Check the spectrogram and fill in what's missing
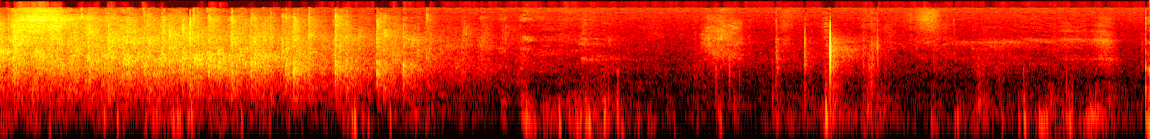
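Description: A church audience at a Busan presbytery evangelism camp forum claps to welcome a pastor, with dense applause for about three seconds that then fades into scattered room noise and small clatters.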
